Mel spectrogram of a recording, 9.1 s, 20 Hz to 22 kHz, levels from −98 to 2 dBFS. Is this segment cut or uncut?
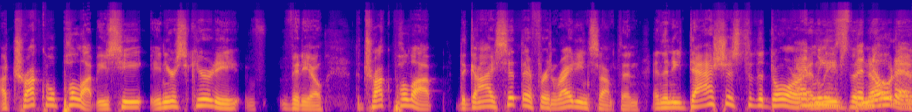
cut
